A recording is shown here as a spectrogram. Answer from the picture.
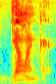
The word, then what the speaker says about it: Dillinger: It had a hard G. It was a Germanic name. It was Dillinger, And even though the public pronounced it Dillinger, he always pronounced it Dillinger in the entire family, some of whom still live in Mooresville, Indiana, which is a little soft country town south of Chicago.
